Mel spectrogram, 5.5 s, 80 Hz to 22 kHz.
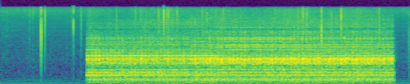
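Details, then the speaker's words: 1970 Chrysler rear axle demonstration, pinion moved out of the drive gear about 0.002 inch: steady mid-pitched whine with a slight sharp, grinding edge, louder than the low hum at proper depth; incorrect pinion depth gear whine. "it's light but the sound has increased and is starting to have a grinding or sharp characteristic"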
